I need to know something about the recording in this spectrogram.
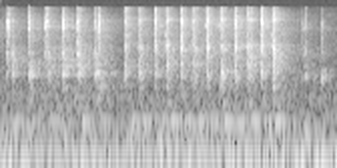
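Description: Fast typing on a computer keyboard: a quick, even run of light keystrokes.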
